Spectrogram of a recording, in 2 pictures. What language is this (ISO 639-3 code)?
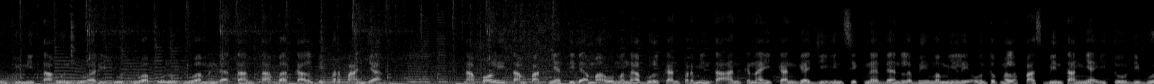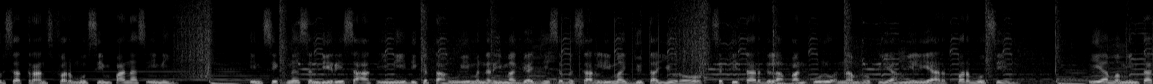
ind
